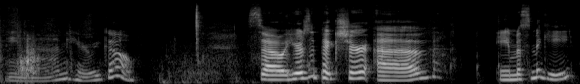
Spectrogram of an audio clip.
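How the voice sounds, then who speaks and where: A woman teacher reading a picture book aloud to young children, expressive, with casual asides and questions to the listeners. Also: mid-range voice. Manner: expressive, addresses children with questions and simple explanations.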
